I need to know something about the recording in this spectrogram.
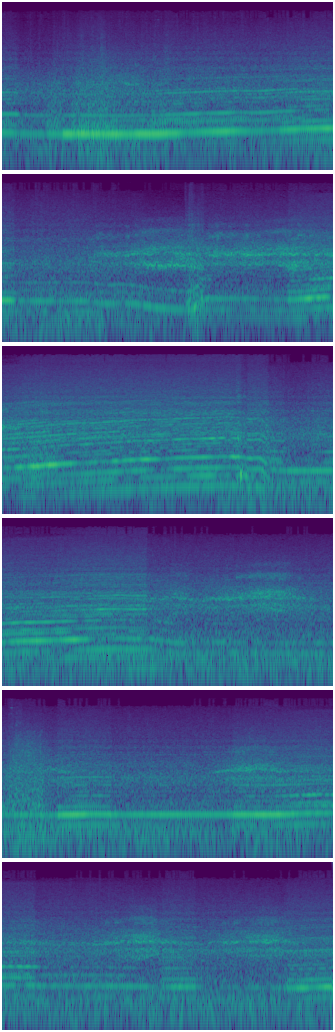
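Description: A racing car engine roars loudly, revving up and down through the gears.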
